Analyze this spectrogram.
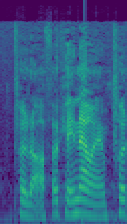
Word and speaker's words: Putthoff: Maybe you'll tell me first. Put off.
